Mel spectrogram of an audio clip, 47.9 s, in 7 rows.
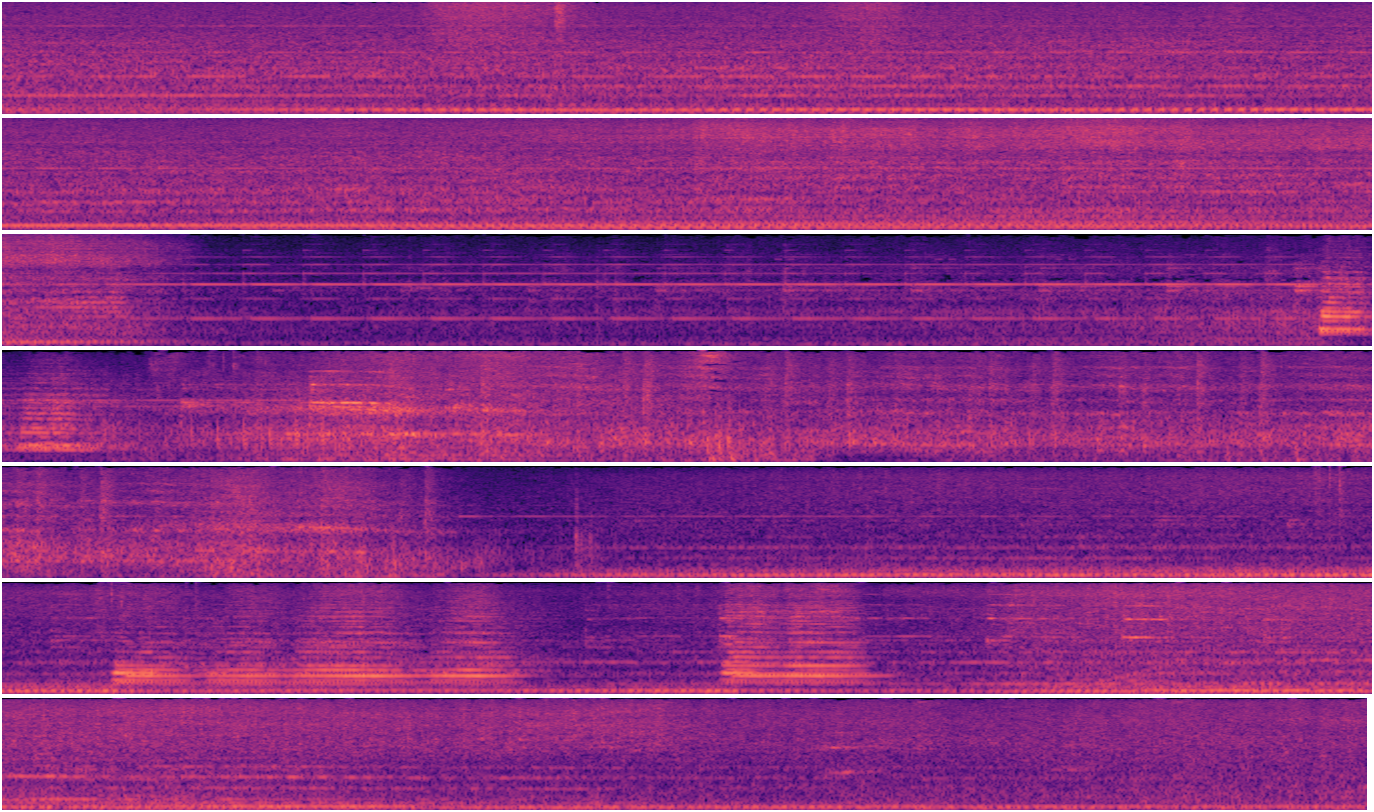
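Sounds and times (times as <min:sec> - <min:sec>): passing train rumble: 0:00.0 - 0:47.9
locomotive horn blasts: 0:20.3 - 0:21.3, 0:34.8 - 0:37.1, 0:37.8 - 0:39.8, 0:40.4 - 0:44.4.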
